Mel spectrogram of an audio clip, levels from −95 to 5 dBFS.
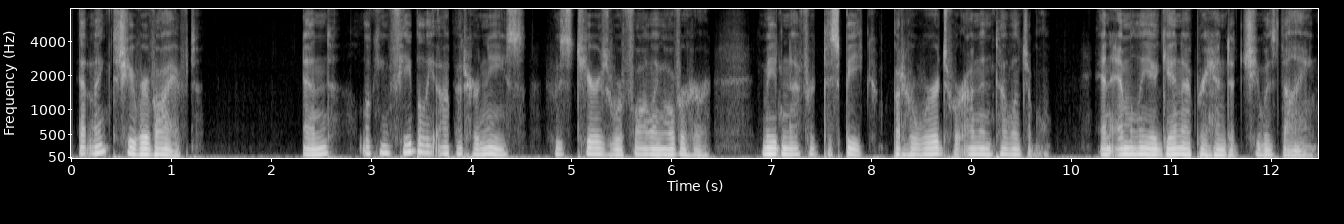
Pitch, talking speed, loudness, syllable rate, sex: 110 Hz, 165 wpm, -18 LUFS, 5.9 syllables/s, male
